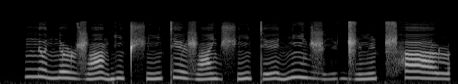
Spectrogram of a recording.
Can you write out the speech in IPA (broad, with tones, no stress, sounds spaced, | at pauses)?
n ə˥˨ n œ˧˩ ɭ ʐ ã˩˧˩ ɡ ĩ˧˩ t ʃ ĩ˩˧ t e˥˨ ʐ ã˩˧˩ ʎ ʃ ĩ˩˧˩ t e˩˧˩ n ĩ˥˨ ʎ ʐ i̤˩˧ ɖ͡ʐ ĩ˩˧ ʈ͡ʂʰ a˥˨ ɭ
